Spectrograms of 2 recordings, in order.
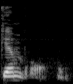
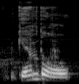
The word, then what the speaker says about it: gimble: and then I've got gimble gimble rhymes with the word that I know from nursery rhyme when I was growing up Jack be nimble Jack be quick Jack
